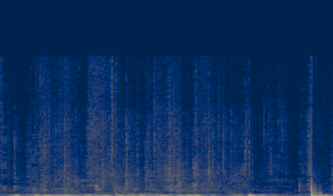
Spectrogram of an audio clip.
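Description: Cardboard shipping box being opened by hand: irregular scraping and rustling of cardboard and packing, over a steady low hum.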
